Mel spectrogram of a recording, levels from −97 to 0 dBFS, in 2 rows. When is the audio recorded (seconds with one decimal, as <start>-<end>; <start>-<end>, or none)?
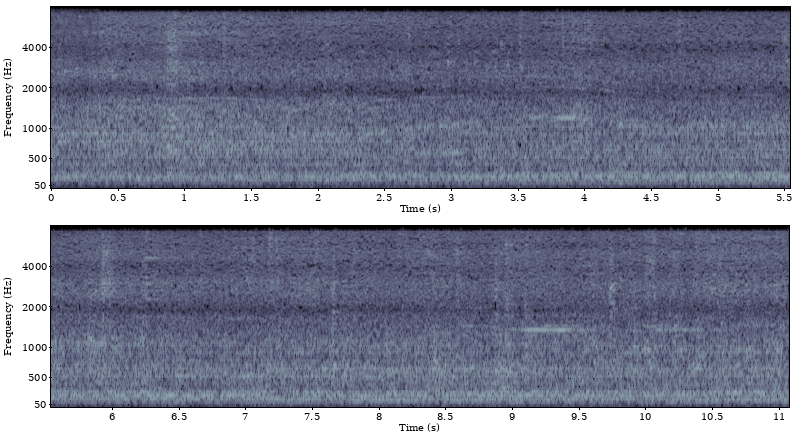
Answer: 7.6-10.0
